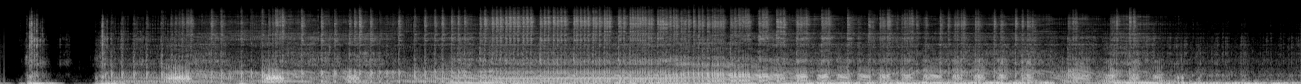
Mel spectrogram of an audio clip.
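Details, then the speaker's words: 2003 KTM 50 Mini Adventure 50cc oil-injected two-stroke, long sat, test ride: sputters and clatters on throttle, revs stumble and fade; bogs and dies, owner suspects carb, rich jetting or too much oil in premixed gas. "We got this KTM Mini Adventure and it doesn't really want to idle well. It just bogs out when you give it gas and dies."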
